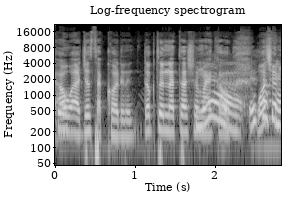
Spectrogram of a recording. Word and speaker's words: Mickel: this is my married name and it's actually pronounced Michael it looks like Mel Michael but it's actually pronounced Michael so I get that all the time so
